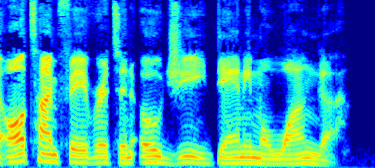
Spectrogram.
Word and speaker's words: Mwanga: It sounds it sounds like Mwanga. Yeah, and just the way it's like the two syllables, Danny Mwanga. It almost is like pop, pop, pop.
